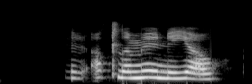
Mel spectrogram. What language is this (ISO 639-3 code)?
isl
